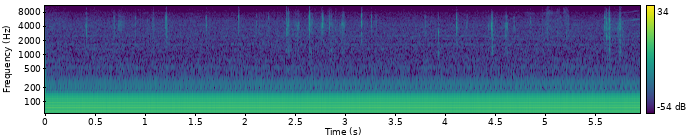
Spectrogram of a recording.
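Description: Computer keyboard keys clicking in short runs as a name is typed, over a steady low hum.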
